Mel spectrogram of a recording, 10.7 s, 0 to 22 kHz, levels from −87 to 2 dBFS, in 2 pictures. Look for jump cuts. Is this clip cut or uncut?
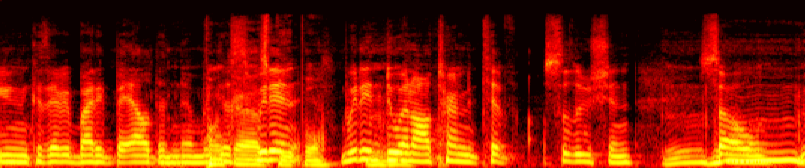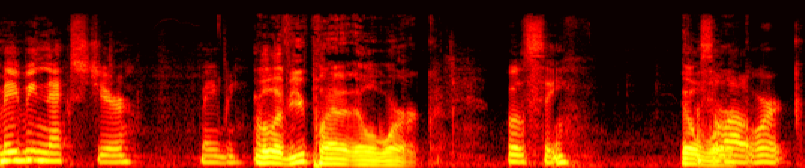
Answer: uncut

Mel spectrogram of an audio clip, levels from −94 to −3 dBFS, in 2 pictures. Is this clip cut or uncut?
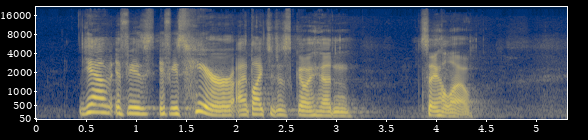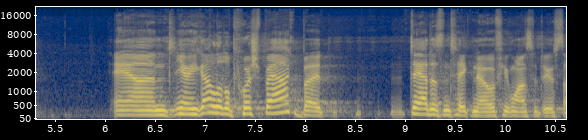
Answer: uncut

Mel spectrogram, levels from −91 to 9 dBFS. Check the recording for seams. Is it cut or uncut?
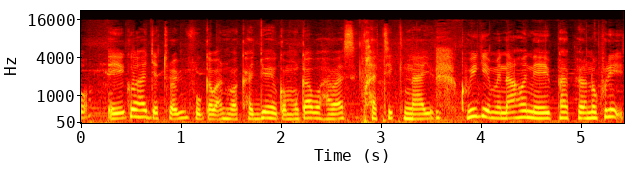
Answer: cut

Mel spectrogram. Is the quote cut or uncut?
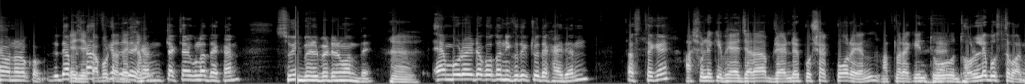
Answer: uncut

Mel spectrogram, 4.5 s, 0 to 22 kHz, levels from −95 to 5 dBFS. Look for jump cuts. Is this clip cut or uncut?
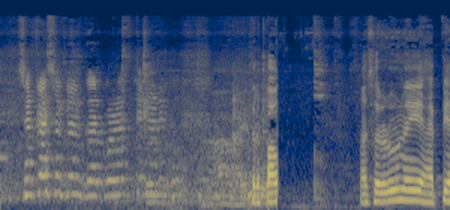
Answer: cut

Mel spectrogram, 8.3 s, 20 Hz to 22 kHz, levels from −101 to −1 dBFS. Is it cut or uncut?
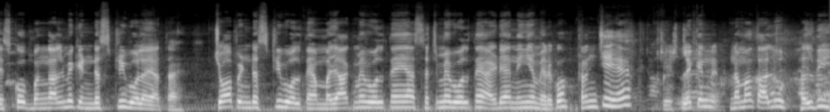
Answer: cut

